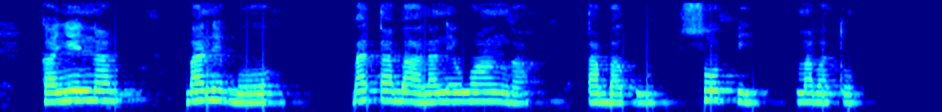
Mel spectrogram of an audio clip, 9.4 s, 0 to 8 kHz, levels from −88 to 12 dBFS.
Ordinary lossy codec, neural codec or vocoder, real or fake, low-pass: AAC, 48 kbps; none; real; 7.2 kHz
